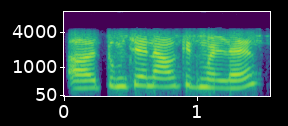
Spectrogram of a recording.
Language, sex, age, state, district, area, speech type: Goan Konkani, female, 18-30, Goa, Quepem, rural, conversation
